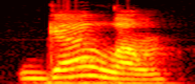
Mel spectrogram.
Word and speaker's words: galão: How do I pronounce that? Galão.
